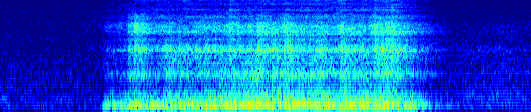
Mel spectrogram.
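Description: One sustained, rattling, buzzing snore lasting over a second, in a quiet room. Typical snoring.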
